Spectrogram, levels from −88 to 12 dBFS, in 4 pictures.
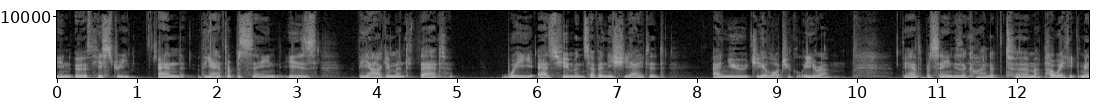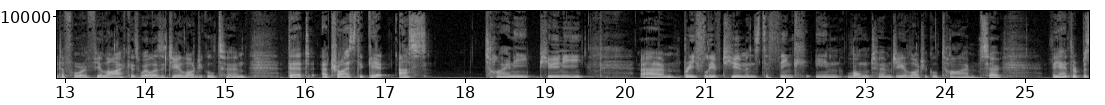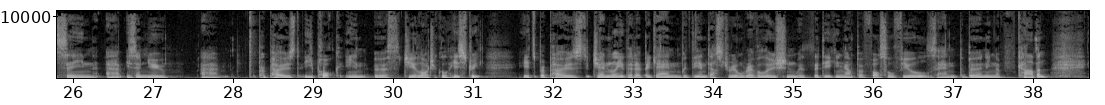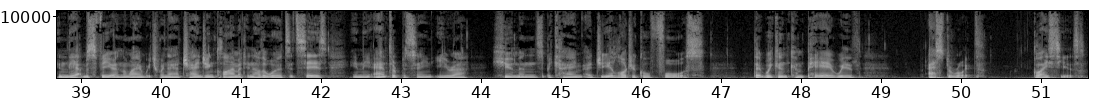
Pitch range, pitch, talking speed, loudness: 80-100 Hz, 85 Hz, 145 wpm, -22 LUFS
